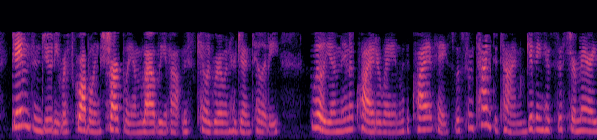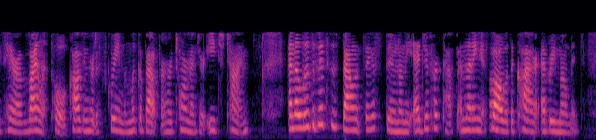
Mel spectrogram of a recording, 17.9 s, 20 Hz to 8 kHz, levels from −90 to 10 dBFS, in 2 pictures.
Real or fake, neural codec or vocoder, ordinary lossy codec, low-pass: real; none; AAC, 16 kbps; 7.2 kHz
